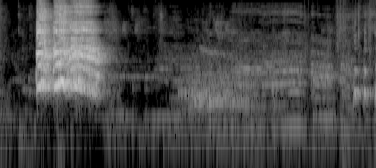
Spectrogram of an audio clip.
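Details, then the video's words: An Aseel rooster gives a loud, harsh, ragged crow lasting about a second, followed by softer, drawn-out crowing from other roosters in the background. "Aseel and Roosters crowing"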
